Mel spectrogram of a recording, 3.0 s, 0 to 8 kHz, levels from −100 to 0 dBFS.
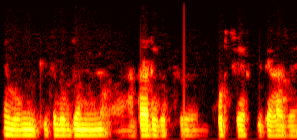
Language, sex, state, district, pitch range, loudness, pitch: Bengali, male, West Bengal, Jalpaiguri, 110-115 Hz, -24 LUFS, 115 Hz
